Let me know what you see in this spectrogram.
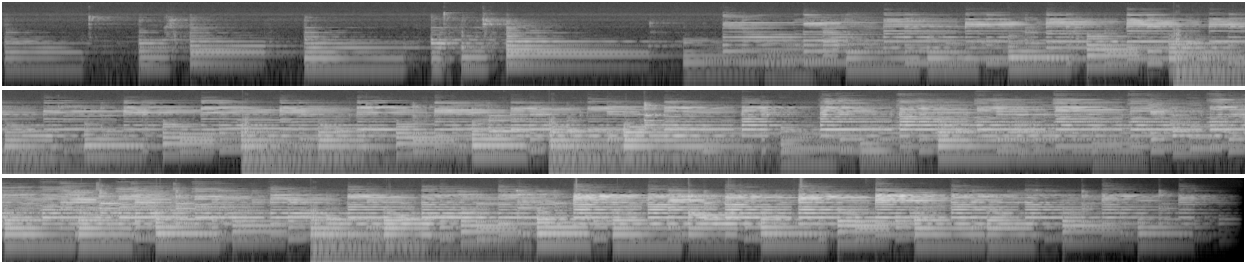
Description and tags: - take up a part of guitar piece
- generate a Pluck
- change the tempo
- change the height
- change the speed
- repeat
- select a part for insert a other pist
- change the gain
- change the height
- blend a overture
- blend a closing
- normalize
